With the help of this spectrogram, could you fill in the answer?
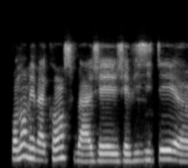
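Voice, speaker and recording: This woman speaks at a fairly slow pace. The rise and fall of her pitch is ordinary. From diplomat family, grew up in Korea, Congo, Cameroon; Ivorian roots. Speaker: charity founder and finance employee. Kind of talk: interview. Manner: hesitant with many fillers.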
